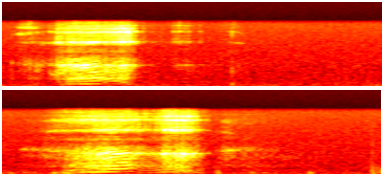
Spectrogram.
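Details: A man gives two loud, rough, rattling snores on the in-breath about four seconds apart, with quiet room between them; ordinary snoring.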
